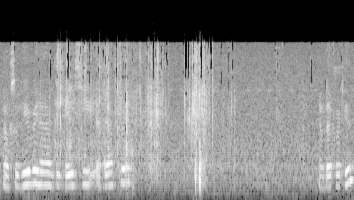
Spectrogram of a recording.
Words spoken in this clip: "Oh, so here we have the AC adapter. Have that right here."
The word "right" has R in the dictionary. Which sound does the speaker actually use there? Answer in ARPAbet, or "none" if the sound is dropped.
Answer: W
